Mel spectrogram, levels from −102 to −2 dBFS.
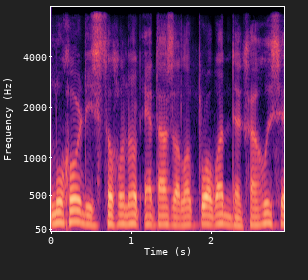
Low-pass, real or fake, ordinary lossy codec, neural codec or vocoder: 7.2 kHz; fake; none; codec, 16 kHz, 2 kbps, X-Codec, HuBERT features, trained on balanced general audio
